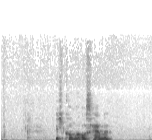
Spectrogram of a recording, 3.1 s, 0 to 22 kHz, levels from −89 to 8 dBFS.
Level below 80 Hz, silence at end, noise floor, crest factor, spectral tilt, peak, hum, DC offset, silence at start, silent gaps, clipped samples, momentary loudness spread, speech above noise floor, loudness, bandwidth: -52 dBFS; 0.8 s; -55 dBFS; 20 dB; -6.5 dB/octave; -6 dBFS; none; under 0.1%; 0.05 s; none; under 0.1%; 9 LU; 33 dB; -23 LUFS; 16.5 kHz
